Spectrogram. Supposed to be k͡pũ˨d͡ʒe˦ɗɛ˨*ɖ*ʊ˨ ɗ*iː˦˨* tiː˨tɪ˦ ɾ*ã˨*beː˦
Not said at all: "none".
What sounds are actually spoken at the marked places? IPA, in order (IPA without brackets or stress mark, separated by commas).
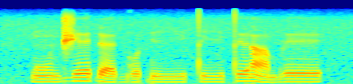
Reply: ɡ, iː˨, ã˨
